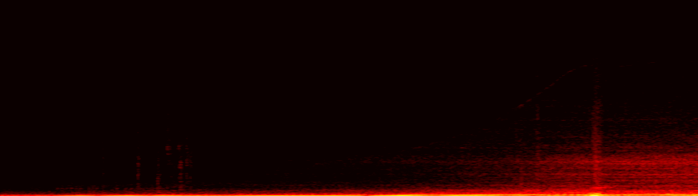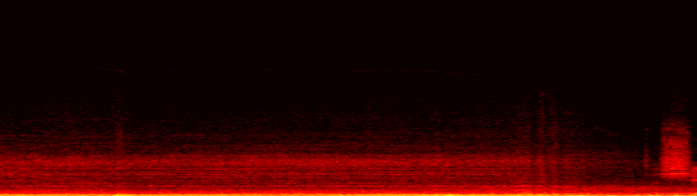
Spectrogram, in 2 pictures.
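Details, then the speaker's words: Car automatic transmission after fresh fluid at the correct level and shift tuning to firm up shifts; hard full-throttle road test, engine pitch climbs then drops sharply at each quick snapping DSG-like change. Normal firm shifts. "So, I don't know if you can hear in the audio, but it's just bang bang bang. It's like DSG if you've driven DSG gearboxes, and they just like snap."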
